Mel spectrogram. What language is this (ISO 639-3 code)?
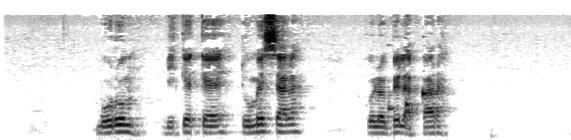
mcx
